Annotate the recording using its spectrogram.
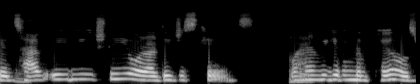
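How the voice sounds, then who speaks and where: With an ordinary speaking voice, a woman talks at a moderate pace and fairly even intonation. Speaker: podcast host. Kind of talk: casual interview chat.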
